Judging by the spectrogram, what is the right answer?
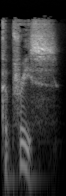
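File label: "caprice", English, British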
